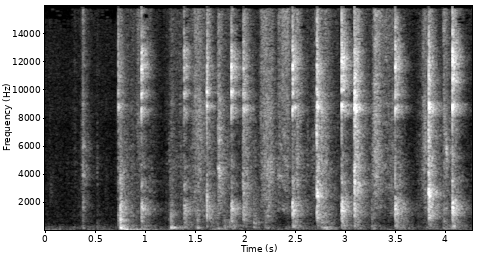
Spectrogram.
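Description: Table tennis ball struck with a seven-ply wooden blade (the KA7 Plus) and bouncing on the table: a quick series of sharp clicks that starts about a second in and goes on several times a second.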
